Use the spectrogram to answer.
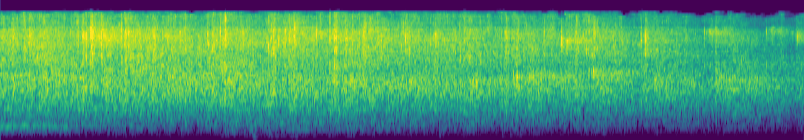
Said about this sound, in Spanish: Ahora dele un aplauso al Señor.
